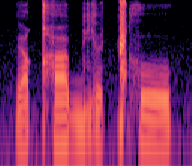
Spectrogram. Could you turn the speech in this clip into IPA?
ʏqʰɵbjʏ ǁʰu

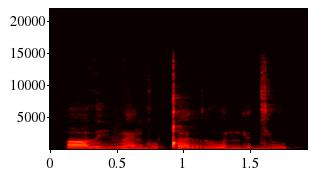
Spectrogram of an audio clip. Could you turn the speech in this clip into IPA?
ɑ˨˩˦ði˨˩˦vɛ̃˨˩˦ɡu˨˩˦ ǃɜ˧˩rɣʊ˨˩˦ nʲʊ˨˩˦ dʲu˧˩

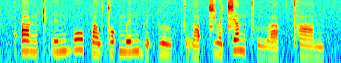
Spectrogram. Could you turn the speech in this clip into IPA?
ʔa˧ŋ kʰri˦˥nboː˥˩pa˧wdɔ˦˥ʔ me˦˥nbe˨˩ʔplɯː˨˩p̚ kra˨˩ʔt͡ɕɯ˧a̯t͡ɕa˥˩n tʰɯ˨˩a̯ | tʰa˨˩n

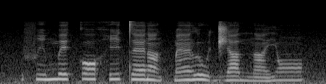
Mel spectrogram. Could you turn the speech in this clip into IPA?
fi˧me˦ kɔ˧hi˧ tɛ˦ɾã˦˨ k͡pɛ̃˨˦lu˦˨d͡ʒa˧nã˨ jɔ̃˧

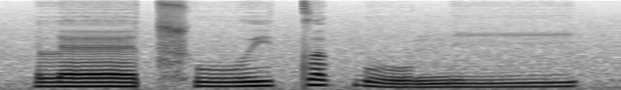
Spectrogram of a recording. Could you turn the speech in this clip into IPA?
lɛː˨t͡sʰuː˨˥jt̪ɐ˥k̚ uː˨˩n̪iː˨˧

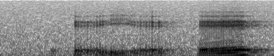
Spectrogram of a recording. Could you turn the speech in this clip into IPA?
ʔḛjḛ | e

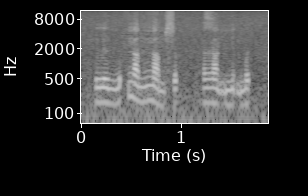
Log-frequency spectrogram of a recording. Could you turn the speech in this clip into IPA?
lɨ˨˩ŋə˦˥p̚ ŋa˨˦nŋa˨˩msə˦˥p̚ | ɣa̰˧˨ŋɲə̰˧˨nmə˦˥t̚

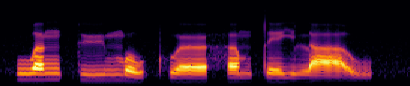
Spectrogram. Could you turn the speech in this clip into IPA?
wɐ˥ŋ kyː˥mo˨˥wkʷʰœː˨ hɐ˨mt̪e˨j laː˨˩w

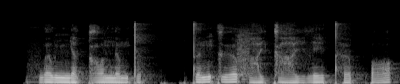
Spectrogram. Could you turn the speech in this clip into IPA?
hwə˧w ɲa˨˩t̚ ɣɔ˧nə˧mt̪ə˨˩t̚ | t̪ə˨˦nkɨ˨˦ə̯fa̤˨˩jka̤ː˨˩j li˧ t̪ʰə˨˩p̚ ʔɔ˨˦

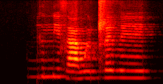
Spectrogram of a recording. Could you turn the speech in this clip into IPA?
bʲu˦mʲe˦za˨βɯ˨ ɖ͡ʐɛ˦ðe˦

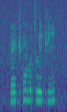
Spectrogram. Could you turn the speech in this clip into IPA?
ẽ˩˧t͡ʃʼũ˦˨ðʊ˦˨t͡s li˩˧t͡ʃ i˩˧

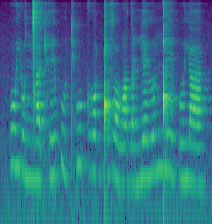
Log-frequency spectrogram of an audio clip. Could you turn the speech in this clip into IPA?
o˧jo˨ ŋ͡ǀa˨ ʈʰe˨˦pu˨ cʰu˦ ɡʱɔ˧ ɡ͡ǃʊ˦zˤo˨ðˤo˧dˤɪ˨ ɲɛ˧lʊ˦ŋ͡ǃe˦˨ pʊ˧ja˧

